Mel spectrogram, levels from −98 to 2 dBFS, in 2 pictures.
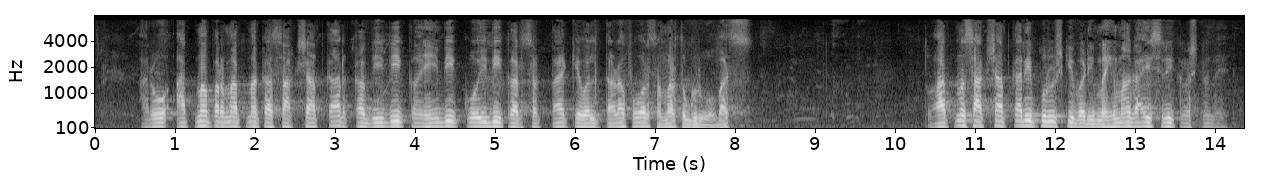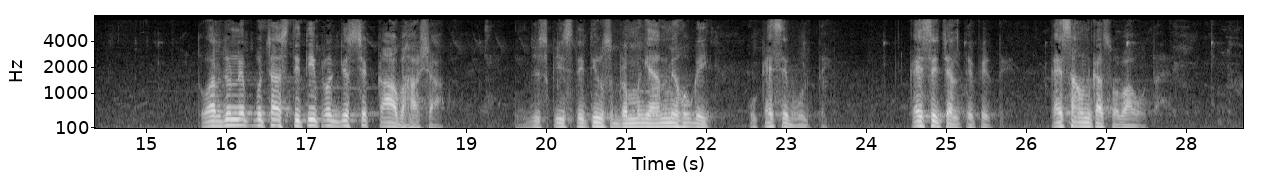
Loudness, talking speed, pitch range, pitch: -20 LUFS, 125 wpm, 95-125 Hz, 110 Hz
